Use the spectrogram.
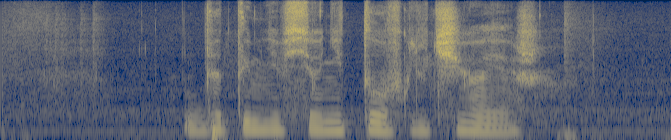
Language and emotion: Russian, angry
